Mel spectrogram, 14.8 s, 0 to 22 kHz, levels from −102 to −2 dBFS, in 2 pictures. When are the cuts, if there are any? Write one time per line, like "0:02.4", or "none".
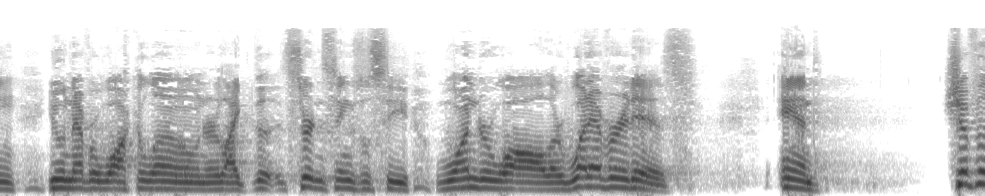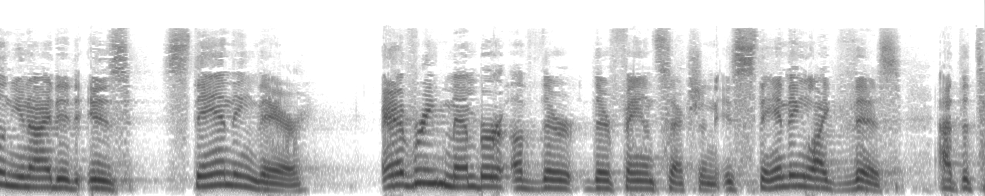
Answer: none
